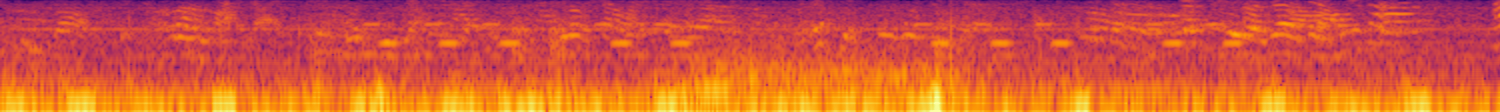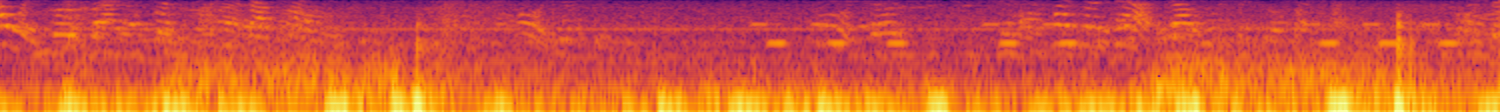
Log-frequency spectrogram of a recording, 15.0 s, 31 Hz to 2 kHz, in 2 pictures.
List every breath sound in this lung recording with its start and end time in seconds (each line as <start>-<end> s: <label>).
3.27-4.77 s: inhalation
8.21-9.71 s: inhalation
9.74-10.70 s: exhalation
